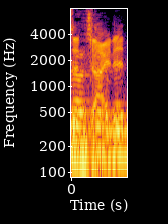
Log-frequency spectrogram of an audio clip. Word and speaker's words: indicted: It's pronounced indicted, but it has a C in it.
